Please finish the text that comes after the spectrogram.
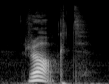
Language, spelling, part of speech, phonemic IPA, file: Swedish, rakt, adverb / adjective, /rɑːkt/, Sv-rakt.ogg
- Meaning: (adverb) straight; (adjective) indefinite neuter singular of rak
